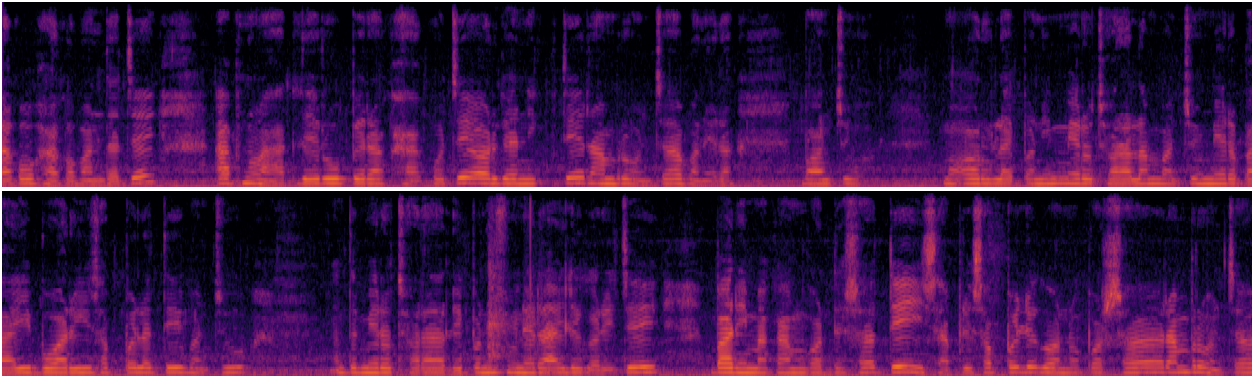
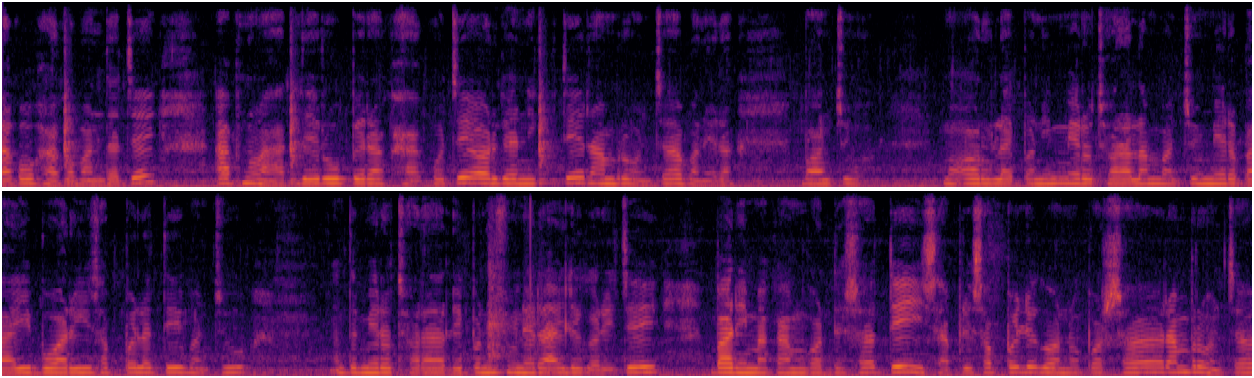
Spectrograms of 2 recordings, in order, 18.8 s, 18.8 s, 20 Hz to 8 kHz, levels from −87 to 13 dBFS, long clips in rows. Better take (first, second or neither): first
